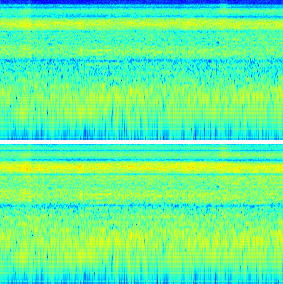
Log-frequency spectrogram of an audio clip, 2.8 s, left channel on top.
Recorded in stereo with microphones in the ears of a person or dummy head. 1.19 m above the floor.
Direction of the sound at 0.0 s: 15° right (ahead or behind).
